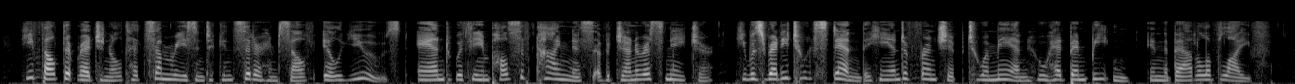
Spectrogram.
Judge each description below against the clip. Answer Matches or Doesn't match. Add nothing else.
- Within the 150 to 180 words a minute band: Doesn't match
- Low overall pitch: Doesn't match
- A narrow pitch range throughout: Doesn't match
